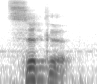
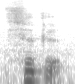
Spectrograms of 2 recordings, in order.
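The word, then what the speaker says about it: 就く: Tsuku. Alternate pronunciations are shu or ju. Tsuku is to commence something, to start it, to be an apprentice to someone else, or to take it.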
